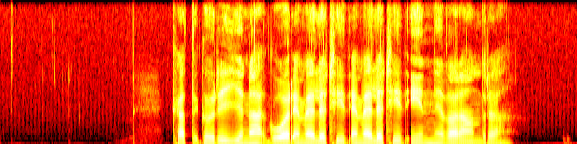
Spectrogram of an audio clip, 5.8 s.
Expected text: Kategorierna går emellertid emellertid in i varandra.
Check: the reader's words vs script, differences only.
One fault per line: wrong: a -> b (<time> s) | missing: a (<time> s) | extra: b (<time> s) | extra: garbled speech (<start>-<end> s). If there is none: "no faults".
no faults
